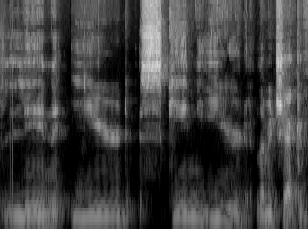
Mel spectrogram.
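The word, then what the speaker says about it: Lynyrd Skynyrd: Pronounced Lin-eared, skin-eared.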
